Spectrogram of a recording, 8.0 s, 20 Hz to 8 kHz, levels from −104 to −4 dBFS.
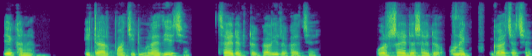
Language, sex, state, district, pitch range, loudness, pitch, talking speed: Bengali, male, West Bengal, Jhargram, 155-175 Hz, -18 LUFS, 165 Hz, 145 wpm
